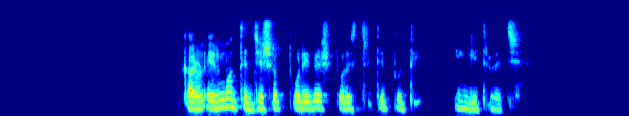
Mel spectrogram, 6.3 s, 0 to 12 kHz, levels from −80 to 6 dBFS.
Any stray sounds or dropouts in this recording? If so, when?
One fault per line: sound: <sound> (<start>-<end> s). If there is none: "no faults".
no faults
